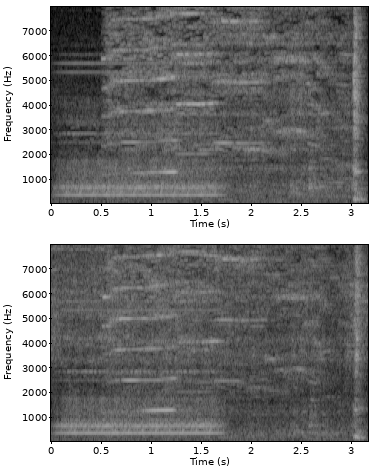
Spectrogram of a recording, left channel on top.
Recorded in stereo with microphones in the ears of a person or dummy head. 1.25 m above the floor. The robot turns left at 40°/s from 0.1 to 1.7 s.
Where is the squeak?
145° left, 1.1 m; by 3.1 s 100° left, 1.1 m.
